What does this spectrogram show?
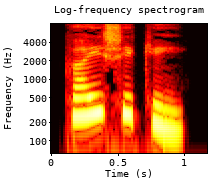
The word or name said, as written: ಘೋಷಕ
